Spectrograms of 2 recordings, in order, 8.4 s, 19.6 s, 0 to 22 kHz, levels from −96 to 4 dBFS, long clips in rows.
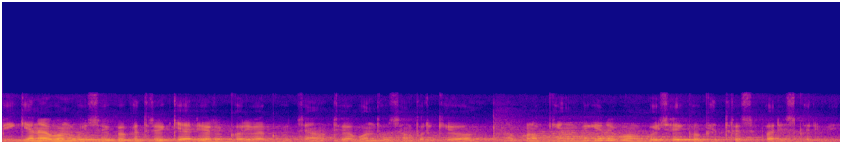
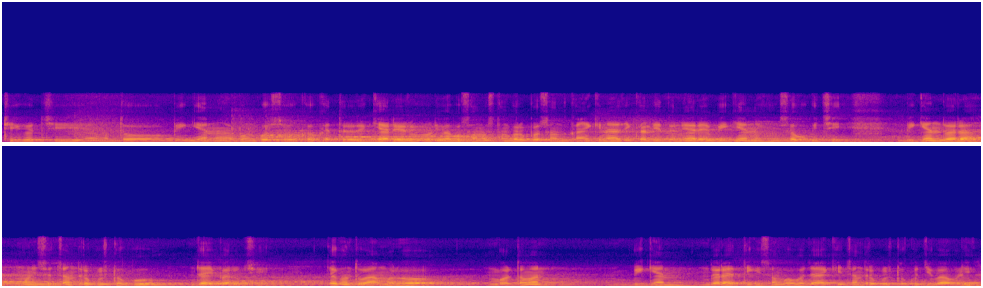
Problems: constant background noise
